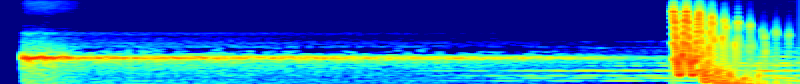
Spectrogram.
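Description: Electronic intro sound design: a synthesized ping that starts sharply and rings on, slowly fading, over a held synth chord, then a loud whoosh-hit about three and a half seconds in.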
